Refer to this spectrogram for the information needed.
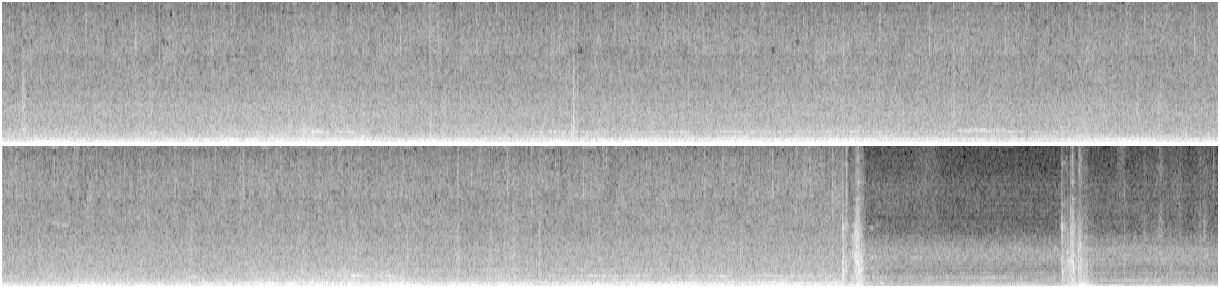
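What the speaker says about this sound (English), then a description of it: "Sounds like the storm is finally dying down a little bit." A steady, loud wash of heavy rain with rolling thunder fills a storm in The Elder Scrolls IV: Oblivion, then drops off sharply near the end, leaving a quieter patch with one last crack.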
